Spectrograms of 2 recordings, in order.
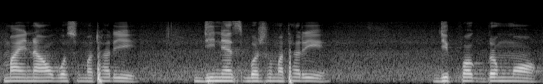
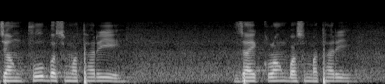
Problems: none marked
